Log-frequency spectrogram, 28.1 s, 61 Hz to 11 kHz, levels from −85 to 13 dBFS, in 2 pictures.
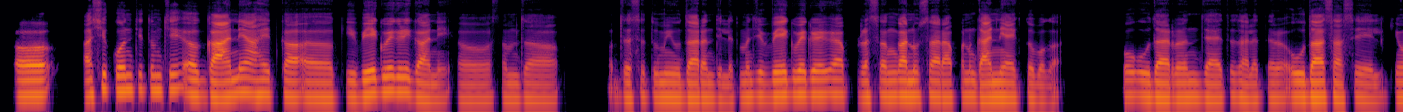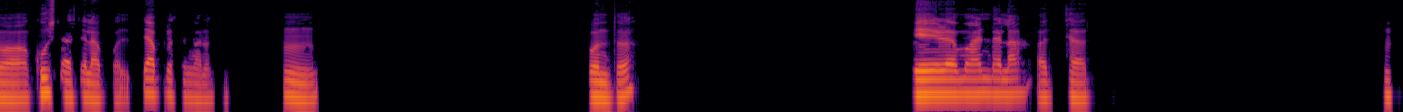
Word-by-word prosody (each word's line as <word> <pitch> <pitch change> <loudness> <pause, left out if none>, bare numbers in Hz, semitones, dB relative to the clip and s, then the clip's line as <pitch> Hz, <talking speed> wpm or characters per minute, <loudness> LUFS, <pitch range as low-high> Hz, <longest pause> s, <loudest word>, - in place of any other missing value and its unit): अ, 135 0 +7 0.4
अशी 140 +7 +1
कोणती 165 +1 +3
तुमची 170 +1 -1
अ, 140 - +4
गाणे 130 +3 +7
आहेत 140 -2 +2
का 130 -2 +3 0.3
अ, - - 0
की 125 -1 -2
वेगवेगळी 155 +4 +3
गाणे 115 -2 +1
अ, 110 0 -6
समजा 110 -1 -5 0.7
जसं 120 +2 -4
तुम्ही 120 0 -1
उदाहरण 115 0 +1
दिलंत. 110 -2 -8
म्हणजे 125 +1 -3
वेगवेगळ्या 135 +2 +2 0.2
प्रसंगानुसार 130 0 +1
आपण 120 +2 -3
गाणी 120 +2 +4
ऐकतो 115 0 -2
बघा. 105 -2 -8 0.7
हो. 130 0 -2
उदाहरण 120 0 +2
द्यायचं 120 +1 -3
झालं 115 -2 -3
तर 120 0 -4
उदास 125 0 +4
असेल 115 -1 -3
किंवा 120 -1 -1
खुश 150 0 +1 0.2
असेल 125 0 -4
आपण 120 +3 -7 0.2
त्या 145 -1 +3
प्रसंगानुसार. 120 -5 -11 0.6
हं. 115 -2 -2 2.7
कोणतं? 125 +1 0 2.8
खेळ 140 0 +6
मांडला. 140 0 -2 0.2
अच्छा. 125 -1 -5 3.0
हं. 135 - -4
125 Hz, 95 wpm, -23 LUFS, 115-135 Hz, 3.0 s, अ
